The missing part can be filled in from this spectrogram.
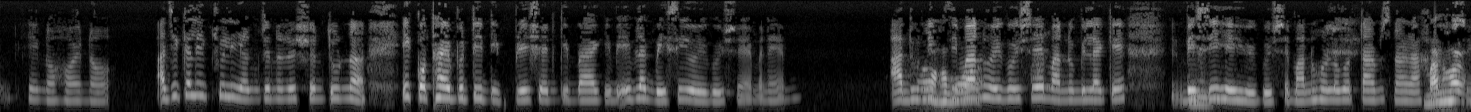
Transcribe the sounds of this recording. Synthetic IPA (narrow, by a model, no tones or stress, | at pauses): xejnɔɦɔjnɔ | a̰zikaliɛk̚t͡ʃualijaŋzeneɹesɔntʊɹnaejkɔtʰaɛp̬otidipɹesɔnkibakiejbilak̚besiɦojɡojsɛ̰manɛ | a̰dʱunizimanɦojɡojsɛmanubilakɛbesiɦejɦojɡojsɛmanuɦɔɹlɔɡɔtːaɹmsnaɹaxmanuɛ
